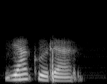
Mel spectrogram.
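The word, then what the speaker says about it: Liakoura: In Greek, it is pronounced Yakoura.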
